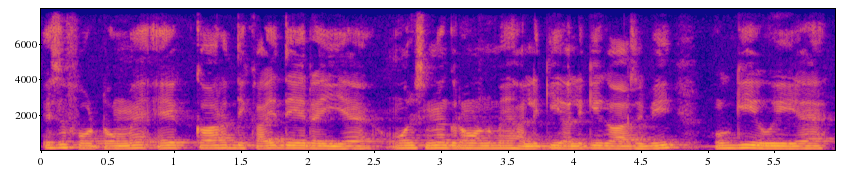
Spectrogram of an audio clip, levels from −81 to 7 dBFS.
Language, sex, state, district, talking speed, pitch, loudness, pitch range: Hindi, male, Uttar Pradesh, Shamli, 200 wpm, 140 Hz, -14 LUFS, 130-145 Hz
